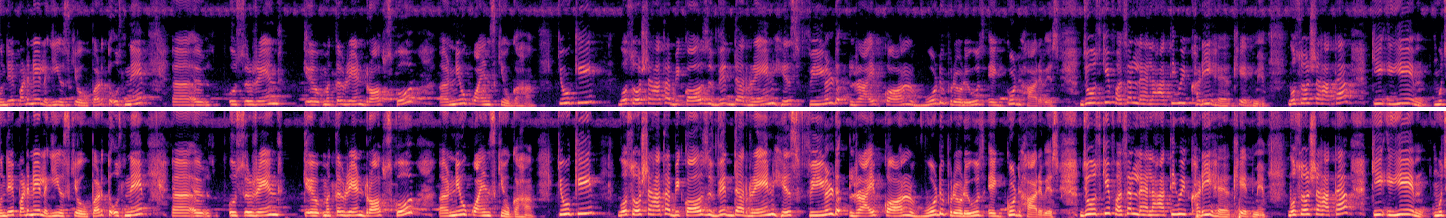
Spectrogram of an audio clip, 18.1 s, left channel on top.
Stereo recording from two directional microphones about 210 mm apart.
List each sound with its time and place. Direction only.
0.0 s a woman's voice: 30° right (ahead or behind)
